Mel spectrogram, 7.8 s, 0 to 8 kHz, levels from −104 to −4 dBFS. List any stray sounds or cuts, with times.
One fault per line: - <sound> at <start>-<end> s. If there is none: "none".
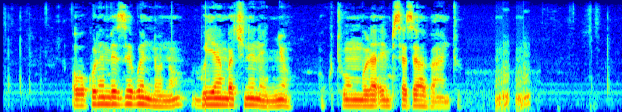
- laugh at 6.2-6.6 s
